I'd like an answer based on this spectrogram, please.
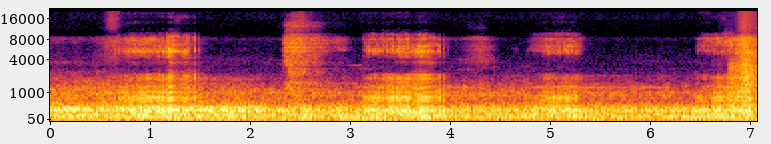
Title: Pug Dog Snoring #viral #pug #shorts#dogs #oreo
